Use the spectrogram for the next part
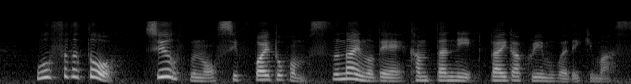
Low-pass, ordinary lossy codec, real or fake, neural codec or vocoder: none; none; fake; codec, 16 kHz, 0.2 kbps, FocalCodec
